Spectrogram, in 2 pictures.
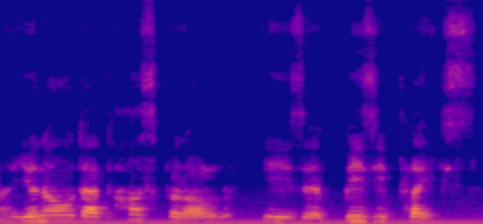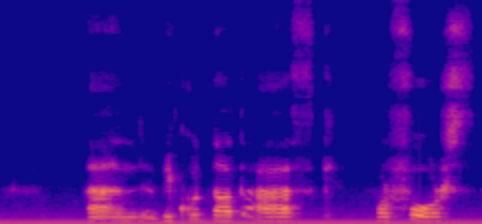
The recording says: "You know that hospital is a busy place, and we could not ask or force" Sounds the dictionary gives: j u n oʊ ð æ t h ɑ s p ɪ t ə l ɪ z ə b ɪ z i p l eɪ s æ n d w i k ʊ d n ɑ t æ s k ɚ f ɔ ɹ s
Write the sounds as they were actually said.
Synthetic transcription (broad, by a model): j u n oʊ ð æ t h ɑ s p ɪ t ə l ɪ z ə b ɪ z i p l eɪ s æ n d w i k ʊ d n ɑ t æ s k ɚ f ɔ ɹ s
